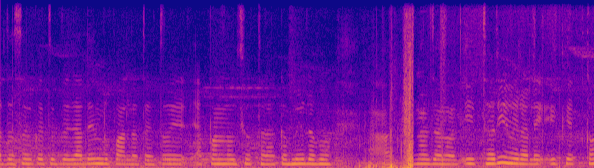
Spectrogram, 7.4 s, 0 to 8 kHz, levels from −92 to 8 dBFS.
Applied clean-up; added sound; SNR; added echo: none; none; none; none.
